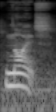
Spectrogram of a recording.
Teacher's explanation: there's an i between the O and the S noise and you also can hear the s a little more like sh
